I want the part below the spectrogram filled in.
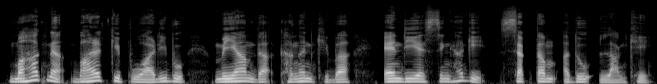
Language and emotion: Manipuri, neutral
